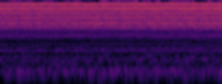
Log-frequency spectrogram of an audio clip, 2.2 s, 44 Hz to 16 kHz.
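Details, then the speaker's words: Trane gas furnace (XV95/XE80) after storm damage to the control board. The inducer motor gives a loud steady scream over the burner whoosh, audible even with the doors and attic door shut; owner believes it is about to fail. "So you can hear that kind of screaming noise. It shouldn't be that loud. And you can actually hear it even with the covers on, the doors on."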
